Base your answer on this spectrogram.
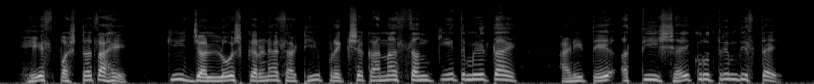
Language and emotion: Marathi, disgusted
